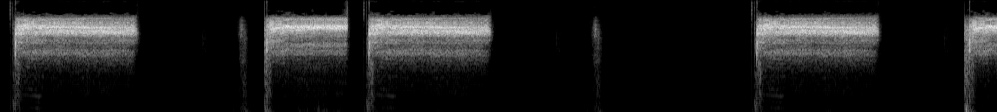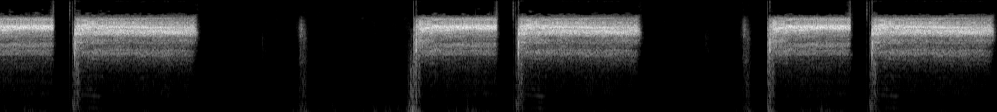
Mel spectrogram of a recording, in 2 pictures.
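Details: Meerkat screaming in loud, hoarse, hissing bursts of one to one and a half seconds, separated by silent gaps of a second or more, the bursts strikingly uniform in sound.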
